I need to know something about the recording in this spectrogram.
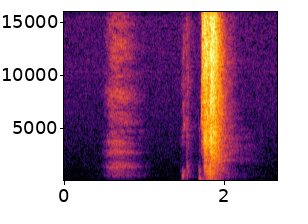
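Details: Single loud, forceful adult sneeze after an audible in-breath and brief catch, during a drunk sneezing fit; the person says drinking often triggers these fits for no reason.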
